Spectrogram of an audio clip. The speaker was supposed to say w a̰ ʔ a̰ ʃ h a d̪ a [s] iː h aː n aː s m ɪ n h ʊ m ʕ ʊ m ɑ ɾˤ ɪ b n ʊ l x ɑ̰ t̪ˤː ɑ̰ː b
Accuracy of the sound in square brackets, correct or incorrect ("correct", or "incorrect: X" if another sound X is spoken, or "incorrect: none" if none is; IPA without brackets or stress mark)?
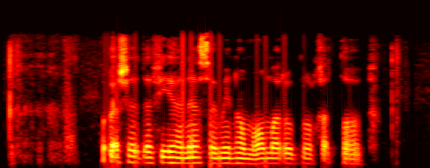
incorrect: f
